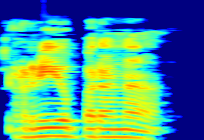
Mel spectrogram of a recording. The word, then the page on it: Río Paraná: [ˈri.o paɾaˈna]; Spanish; pe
